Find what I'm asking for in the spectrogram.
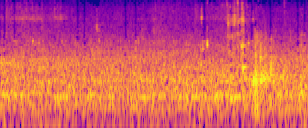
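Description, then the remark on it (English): Someone drinks water, with soft wet swallowing and mouth sounds over a steady low background hiss, a bit louder toward the end. No one speaks. “I didn't time that. I was just really thirsty.”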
